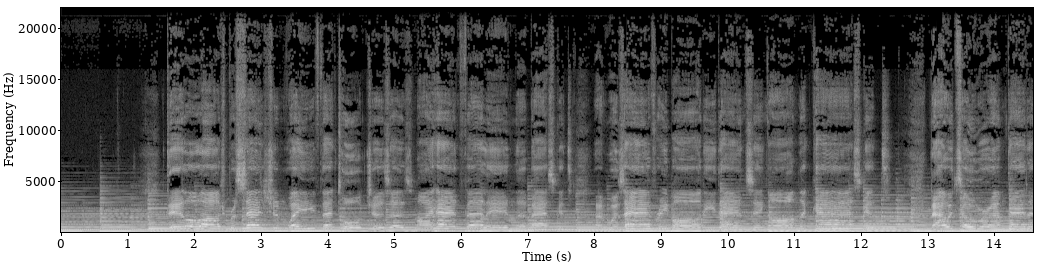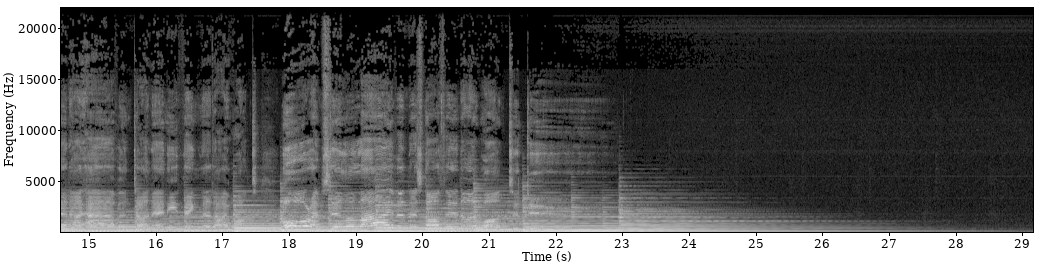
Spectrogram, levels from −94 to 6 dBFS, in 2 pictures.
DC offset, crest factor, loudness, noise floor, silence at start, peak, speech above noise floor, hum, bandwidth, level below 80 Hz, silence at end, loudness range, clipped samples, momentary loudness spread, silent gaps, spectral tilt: under 0.1%; 12 dB; -13 LUFS; -53 dBFS; 0 s; 0 dBFS; 42 dB; 50 Hz at -45 dBFS; over 20 kHz; -34 dBFS; 2.95 s; 6 LU; under 0.1%; 6 LU; none; -6 dB/octave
